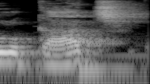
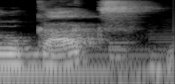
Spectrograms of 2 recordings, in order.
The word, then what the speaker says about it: Lukács: Marx tem muitas reflexões a respeito da ontologia, assim como Lukács, ou Lukács, depende da, da pronúncia que você é, mais gosta.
